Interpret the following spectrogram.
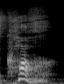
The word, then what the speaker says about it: Koch: No, they're Coke. The Koch brothers. See, that's the thing it's Koch. It's a German name. It just means chef.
